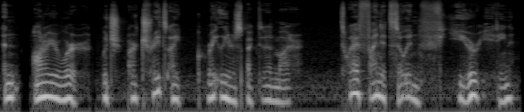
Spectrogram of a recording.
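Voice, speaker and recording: A man acts out a proud vampire king in a fantasy audio roleplay. The voice is breathy and husky at a middling pitch. The phrasing is formal and measured, with a courtly, theatrical polish. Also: darkish tone. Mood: earnest admiration. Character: proud, courtly male vampire monarch, rival and ex. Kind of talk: scripted roleplay audio, ASMR.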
